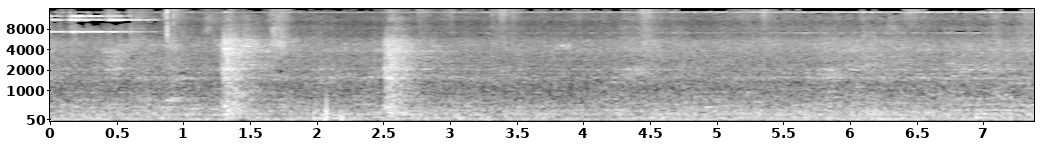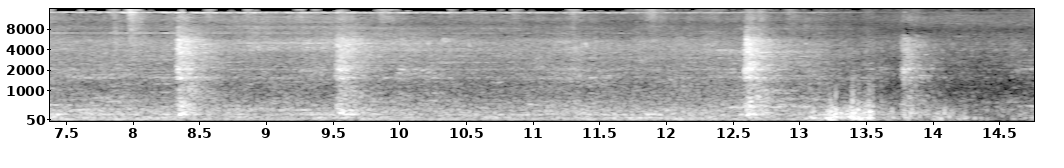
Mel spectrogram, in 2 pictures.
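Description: Passenger train coaches rolling slowly past with a steady rumble. The wheels clack over a rail joint in pairs about a second apart, a few times.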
